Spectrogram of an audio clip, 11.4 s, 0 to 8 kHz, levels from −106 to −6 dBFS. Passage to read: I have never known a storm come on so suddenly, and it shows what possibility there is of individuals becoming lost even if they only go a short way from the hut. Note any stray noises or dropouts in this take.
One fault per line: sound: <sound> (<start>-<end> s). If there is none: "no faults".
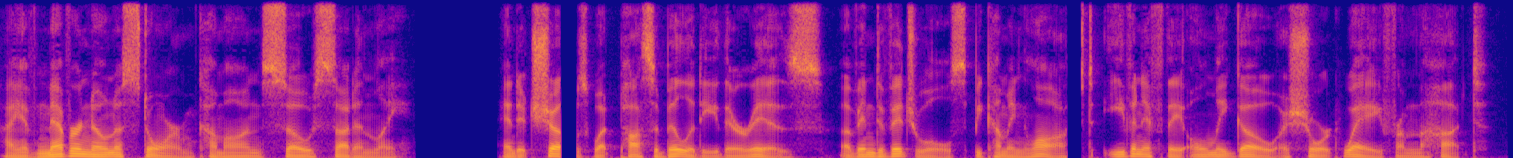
sound: dropout (4.2-4.3 s)
sound: dropout (8.0-8.1 s)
